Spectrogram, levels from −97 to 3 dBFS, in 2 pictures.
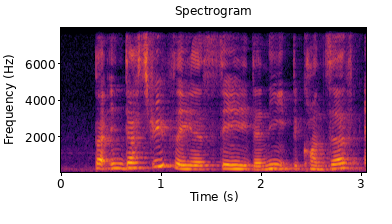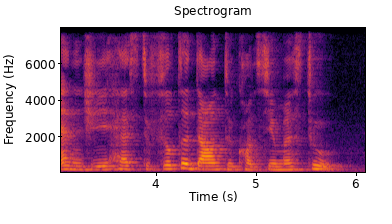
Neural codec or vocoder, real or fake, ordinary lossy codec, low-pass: none; real; none; none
